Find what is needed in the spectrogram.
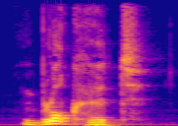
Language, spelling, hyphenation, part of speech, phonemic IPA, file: Dutch, blokhut, blok‧hut, noun, /ˈblɔk.ɦʏt/, Nl-blokhut.ogg
- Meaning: log cabin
